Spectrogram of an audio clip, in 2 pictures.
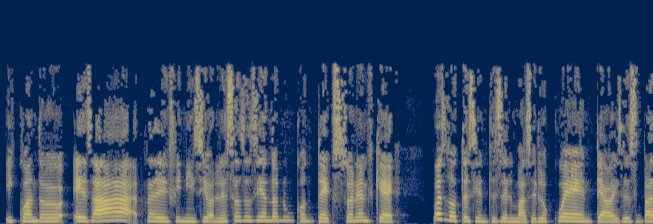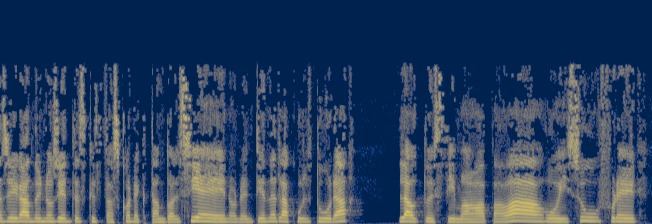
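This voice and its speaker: A woman podcast host asking reflective, empathetic questions. Her voice sits a little on the high side, and the recording is dry and close. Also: fairly even intonation, moderate pace, no room sound. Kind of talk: interview questions.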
